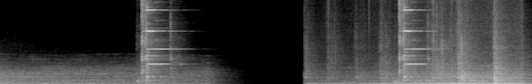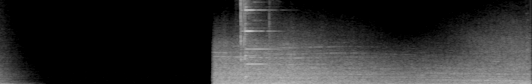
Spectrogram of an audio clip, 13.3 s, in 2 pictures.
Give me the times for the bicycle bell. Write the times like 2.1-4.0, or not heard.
1.7-2.2, 5.0-5.5, 9.6-10.2.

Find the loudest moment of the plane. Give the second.
10 s.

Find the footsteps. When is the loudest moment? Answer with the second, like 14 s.
6 s.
